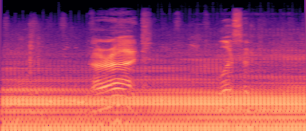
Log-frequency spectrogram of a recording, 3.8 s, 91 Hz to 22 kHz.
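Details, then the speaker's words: 2009-14 Ford F-150 heater/AC blower behind the carpet, before repair: steady fast ticking about four per second on the blower's hum, a foreign object slapping the fan wheel inside the housing; blower noise from debris in the fan. "okay does your F-150 make this horrible noise from the heater or the air conditioner check this out let's turn it on"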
